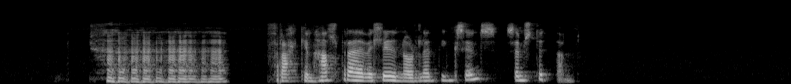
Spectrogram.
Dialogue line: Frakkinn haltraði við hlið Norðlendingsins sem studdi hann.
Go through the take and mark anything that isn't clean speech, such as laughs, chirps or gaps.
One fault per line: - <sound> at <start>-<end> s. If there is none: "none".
- laugh at 0.9-2.3 s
